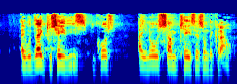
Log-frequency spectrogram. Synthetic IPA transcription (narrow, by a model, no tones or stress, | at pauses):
ajwud̪lajk̚t̪ʰusejðisb̥ikʰɔz | ajnoʊsãmkʰeɪsesɔ̃nðəɡɹã̰w̃nd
